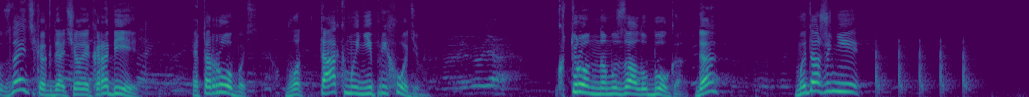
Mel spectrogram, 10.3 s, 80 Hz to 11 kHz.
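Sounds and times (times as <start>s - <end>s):
speech: 0.0s - 7.3s, 8.0s - 8.8s
quick soft knocking on a door: 8.7s - 9.8s.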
